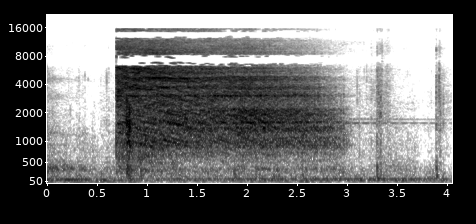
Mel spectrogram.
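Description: A loud rush of hissing noise that starts abruptly about two-thirds of a second in and fades out over the next two seconds.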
